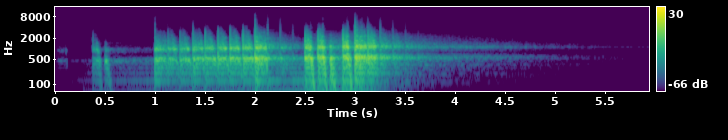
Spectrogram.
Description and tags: Whoosh StutterMuted ER SFX 15
air, chop, chopped, choppy, long, soft, stutter, swish, swoosh, swosh, transition, whoosh, woosh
